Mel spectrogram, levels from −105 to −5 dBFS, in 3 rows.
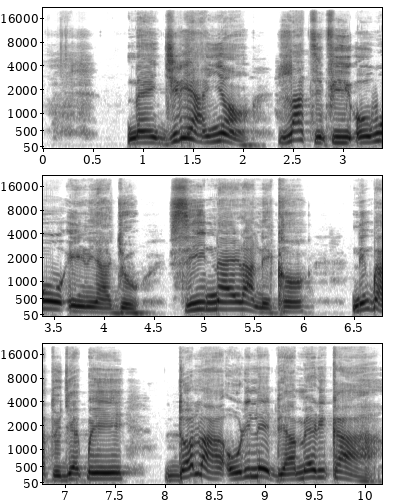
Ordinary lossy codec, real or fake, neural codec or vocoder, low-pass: none; real; none; 19.8 kHz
